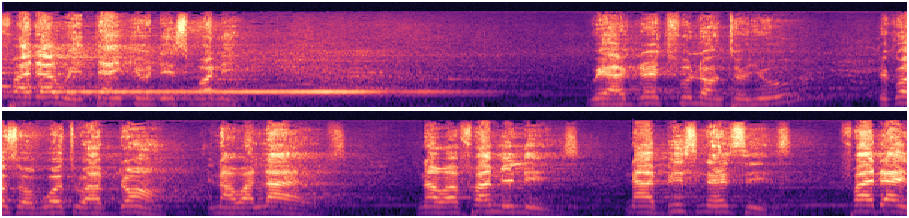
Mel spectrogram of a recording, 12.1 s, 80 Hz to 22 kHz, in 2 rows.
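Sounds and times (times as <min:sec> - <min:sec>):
held musical tone: 0:00.0 - 0:03.6.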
